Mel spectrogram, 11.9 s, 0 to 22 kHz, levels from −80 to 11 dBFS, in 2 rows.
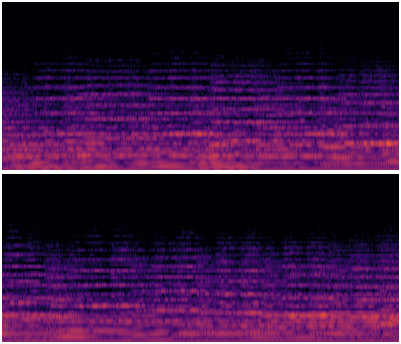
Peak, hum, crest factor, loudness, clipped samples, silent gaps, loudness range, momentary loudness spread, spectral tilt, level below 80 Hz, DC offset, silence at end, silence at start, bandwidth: -22 dBFS; none; 16 dB; -38 LUFS; under 0.1%; none; 3 LU; 6 LU; -6.5 dB/octave; -52 dBFS; 0.3%; 0 s; 0 s; 12 kHz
